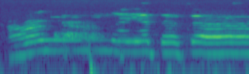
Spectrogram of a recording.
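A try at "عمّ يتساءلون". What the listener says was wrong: হ্যাঁ, হামজা হয় নাই কিন্তু, আলুনের মতন হয়ে যেতেছে। আম্মা, আম্মার মতনই আলুন হয়ে যেতেছে। আ আটা বলতে হবে। আম্মা ইয়াতাসাআলুন বলেন।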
